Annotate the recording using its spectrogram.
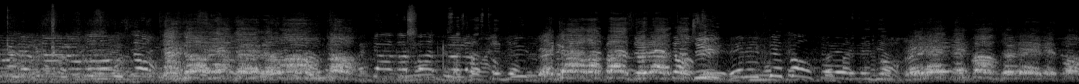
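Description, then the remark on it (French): A loud crowd of many voices, Extinction Rebellion climate activists at a blockading occupation in front of the Assemblée nationale on Saturday 12 October, shouts and chants together in rising, rhythmic waves, filling the scene continuously from start to finish. “Samedi 12 octobre, les militants et militantes d'Extinction Rébellion voulaient frapper toujours plus fort avec une occupation bloquante ambitieuse devant l'Assemblée nationale.”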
